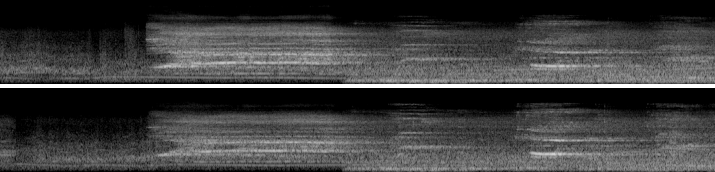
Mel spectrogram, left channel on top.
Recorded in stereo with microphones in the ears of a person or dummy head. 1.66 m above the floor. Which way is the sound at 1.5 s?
55° left (ahead or behind).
